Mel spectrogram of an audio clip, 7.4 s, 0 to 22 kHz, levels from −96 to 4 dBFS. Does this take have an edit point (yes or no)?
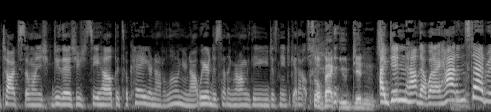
yes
